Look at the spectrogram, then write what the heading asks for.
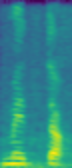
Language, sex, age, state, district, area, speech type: Malayalam, female, 18-30, Kerala, Wayanad, rural, read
